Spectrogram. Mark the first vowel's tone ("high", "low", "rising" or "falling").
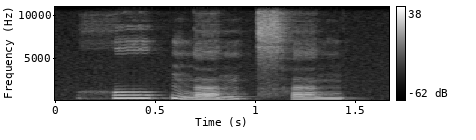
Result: high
